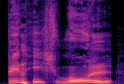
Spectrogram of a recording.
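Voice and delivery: high, loud weepy protest; sobbing. A narrator's reading. Hedgehog contradicting the fire toad, sobbing. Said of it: "schluchzte der Igel".

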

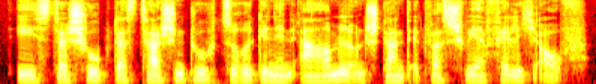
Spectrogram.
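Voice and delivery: plain reading voice

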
